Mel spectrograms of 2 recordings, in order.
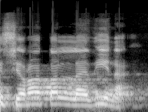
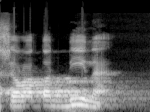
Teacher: siratal ladzina tapi dibaca siratal dina, za diganti da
